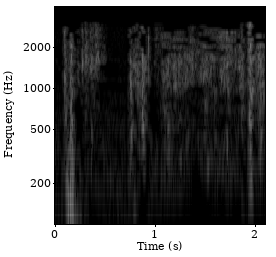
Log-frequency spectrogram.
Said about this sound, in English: Is anyone else hearing that weird noise? Yeah, it sounds like a keyboard. Yeah, I'm sitting in my car in the rain. Oh, that's what it is. Oh, the rain.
